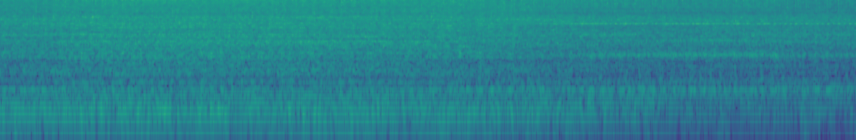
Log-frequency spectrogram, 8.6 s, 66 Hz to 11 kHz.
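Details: Audi A4 B7 after an oil change: even idle with a fast, fairly regular tick around three per second over a hissy top end; new engine noise, cause unclear.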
